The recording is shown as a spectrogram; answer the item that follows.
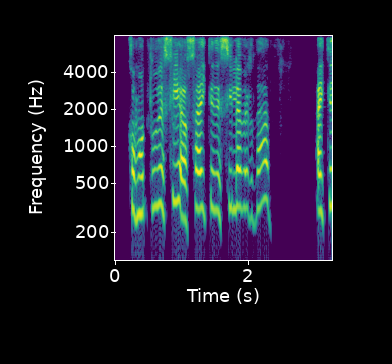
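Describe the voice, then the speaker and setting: The sound is dry and close with no echo as a woman speaks at a high pitch and a moderate pace, with fairly even intonation. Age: 60s. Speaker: invited participant. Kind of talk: emotional tribute.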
